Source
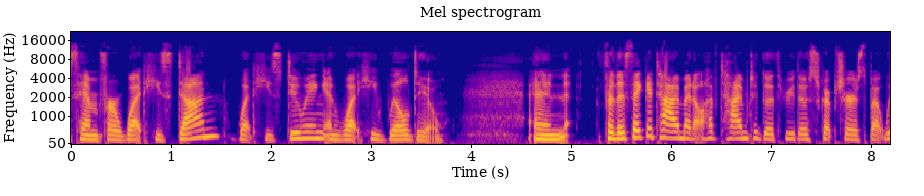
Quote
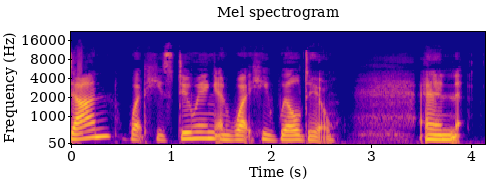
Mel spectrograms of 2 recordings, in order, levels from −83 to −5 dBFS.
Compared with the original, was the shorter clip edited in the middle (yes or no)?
no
